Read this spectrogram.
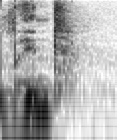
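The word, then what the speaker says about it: Lindt: No, lint, like the chocolate. – Oh, like okay, lint, yeah. – Made out of lint. – Lindita. – Oh, sorry, lindit. – I don't think that's how you say it.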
